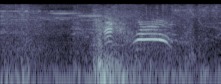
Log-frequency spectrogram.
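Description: A heavy blast booms once.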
